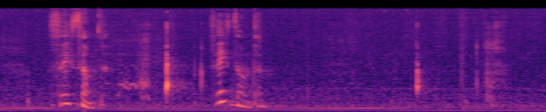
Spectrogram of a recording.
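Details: Infant hiccups: two clear, sharp, brief catches, likely with fainter ones between, under soft adult Dutch talk in a quiet room.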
